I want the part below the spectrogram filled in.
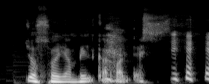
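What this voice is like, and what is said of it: Deep put-on manly voice. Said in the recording (Spanish): “intentando hacer voz de Barry White. De hombre.”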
